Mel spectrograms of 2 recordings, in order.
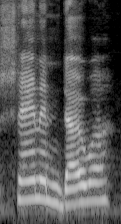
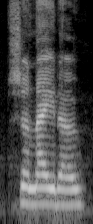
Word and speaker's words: Shenandoah: at us being silly that's pronounced shenandoah you know what i thought that was shinato you don't like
